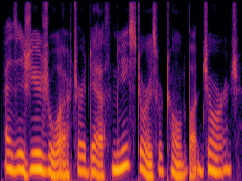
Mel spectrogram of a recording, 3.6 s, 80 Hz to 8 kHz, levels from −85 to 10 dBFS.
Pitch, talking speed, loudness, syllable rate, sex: 195 Hz, 200 wpm, -15 LUFS, 5.4 syllables/s, female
